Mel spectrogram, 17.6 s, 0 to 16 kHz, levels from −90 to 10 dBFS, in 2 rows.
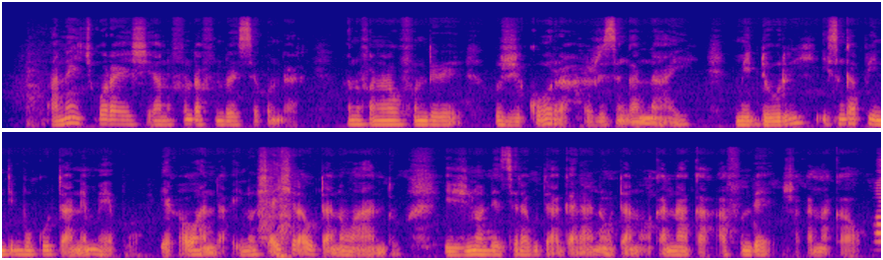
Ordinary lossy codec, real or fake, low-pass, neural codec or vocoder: AAC, 96 kbps; real; 9.9 kHz; none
